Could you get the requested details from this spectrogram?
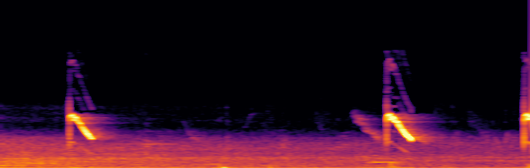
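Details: Female white-eye calling to lure males, three piercing high notes dropping sharply in pitch, spaced irregularly over four seconds above a low hum.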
